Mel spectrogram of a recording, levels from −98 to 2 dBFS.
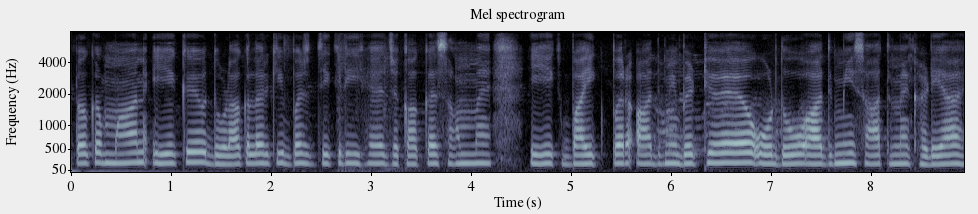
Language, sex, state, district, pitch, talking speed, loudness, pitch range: Marwari, female, Rajasthan, Nagaur, 195 Hz, 190 wpm, -35 LUFS, 185-200 Hz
